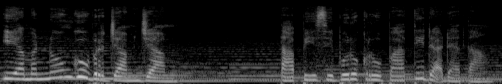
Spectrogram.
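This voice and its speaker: A woman narrating a children's fairy tale in an expressive, scripted storytelling style. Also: medium pitch, a little slow. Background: background music.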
